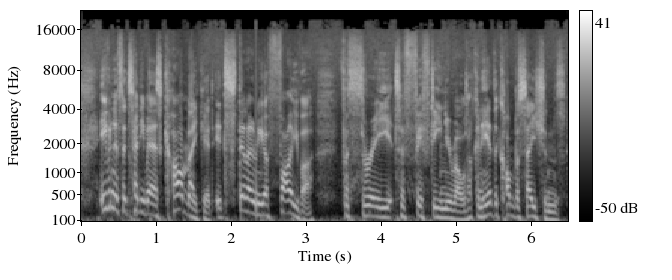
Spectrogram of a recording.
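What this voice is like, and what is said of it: Usual voice. Nothing is said of it.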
